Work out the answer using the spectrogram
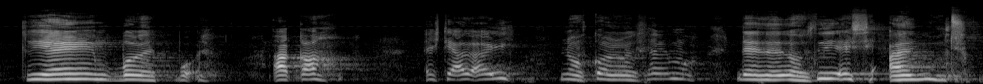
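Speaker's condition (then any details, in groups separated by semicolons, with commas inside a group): Severe cerebral palsy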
